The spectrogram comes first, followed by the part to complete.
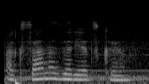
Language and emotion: Russian, neutral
